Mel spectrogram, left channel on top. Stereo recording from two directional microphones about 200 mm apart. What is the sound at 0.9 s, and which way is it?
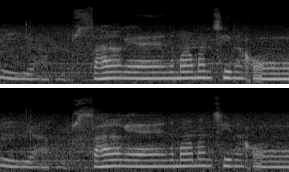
Speech, 10° left (ahead or behind).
